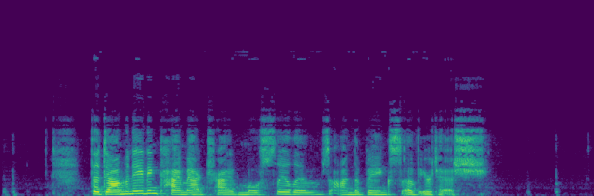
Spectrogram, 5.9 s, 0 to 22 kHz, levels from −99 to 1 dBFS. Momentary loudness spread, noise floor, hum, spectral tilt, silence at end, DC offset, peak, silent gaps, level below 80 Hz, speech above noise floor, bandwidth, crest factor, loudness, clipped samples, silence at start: 11 LU; -71 dBFS; none; -4 dB/octave; 1.1 s; under 0.1%; -2 dBFS; none; -64 dBFS; 52 dB; 9.2 kHz; 18 dB; -19 LUFS; under 0.1%; 0.6 s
